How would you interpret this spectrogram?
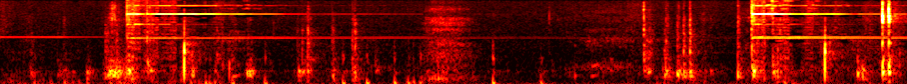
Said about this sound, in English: Watch this. What's that? You do that? Push on that and watch the bell go?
